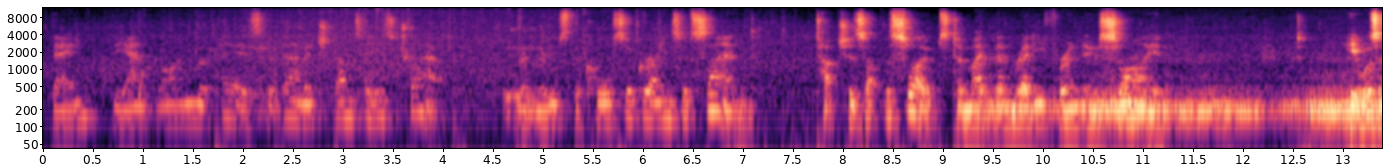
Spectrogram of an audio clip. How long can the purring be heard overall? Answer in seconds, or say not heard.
4 s.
